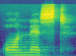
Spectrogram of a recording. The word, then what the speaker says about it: honest: a before them now if some words begin with an unsounded H they also take and with them sound silent like honest like are like honorable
